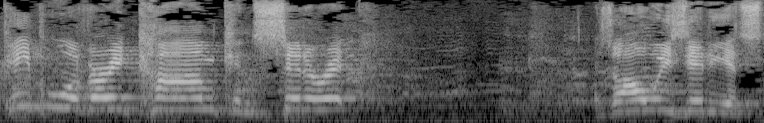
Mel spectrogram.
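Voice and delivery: ordinary delivery

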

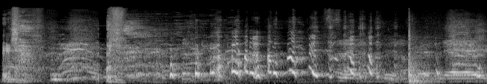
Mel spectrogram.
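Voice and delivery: high burst of laughter. Real, not acted. Laughing at letter.

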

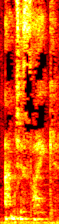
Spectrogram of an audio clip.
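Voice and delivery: hushed whisper, people in the house. Real, not acted. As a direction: keep it to a whisper. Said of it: "so I'm whispering because I got people".

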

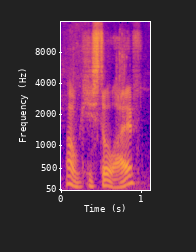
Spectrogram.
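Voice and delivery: ordinary talk, nothing marked

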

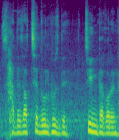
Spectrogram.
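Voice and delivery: hushed aside. Real, not acted. Husband whispering to viewers about his wife searching the roof, hushed. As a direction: quietly fill the audience in on the prank.

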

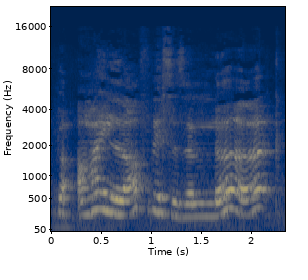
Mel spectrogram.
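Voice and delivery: ordinary delivery

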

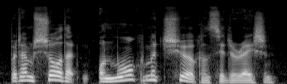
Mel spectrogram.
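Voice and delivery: very high, loud appeal; piping envoy. A narrator's reading. Magnan persisting in his appeal to the warriors, piping. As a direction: plead in a high, fussy diplomat's voice.

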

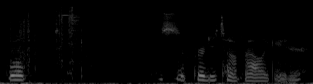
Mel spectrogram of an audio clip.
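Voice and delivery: ordinary delivery

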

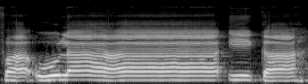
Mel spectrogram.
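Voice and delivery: ফাউলাইকা with lam held four alif long, very slow; slow Quranic chant; four-alif stretch. Shown as a demonstration. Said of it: "কিভাবে পড়ব?".

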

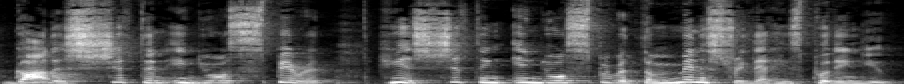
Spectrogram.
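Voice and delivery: normal talking voice

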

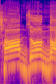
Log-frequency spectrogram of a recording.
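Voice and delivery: শব যোগ দ said slowly as separate pieces; syllable by syllable. Shown as a demonstration. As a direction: split the word at শব, then দ, with a pause between. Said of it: "কিভাবে উচ্চারণ করে কোথায় কোথায় থামি". (শব যোগ দ ভেঙে ভেঙে বলা)

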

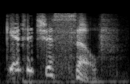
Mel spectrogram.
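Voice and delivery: high, surly Cockney snap; surly sailor retort. Acted. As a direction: brush him off rudely. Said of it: "he replied in a surly tone".

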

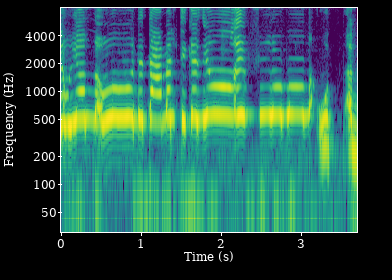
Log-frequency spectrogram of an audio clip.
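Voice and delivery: put-on high, sing-song cooing to a child; sweet mother voice. Shown as a demonstration. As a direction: coo gently like praising a toddler. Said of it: "بتتعاملي معاه بهدوء وبسمه". (صوت أم حنون عالي)

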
